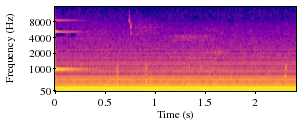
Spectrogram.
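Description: Steady electrical mains hum in the recording: a low buzz with several fixed tones, unchanging throughout. A short ding's ring fades out at the very start.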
